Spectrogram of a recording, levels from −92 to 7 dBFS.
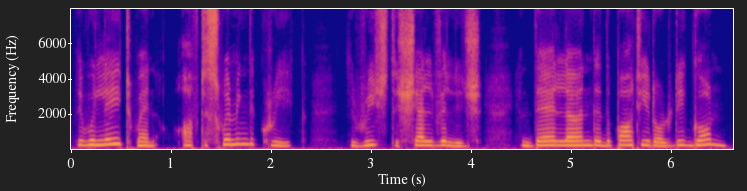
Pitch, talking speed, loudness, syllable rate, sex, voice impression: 235 Hz, 200 wpm, -20 LUFS, 6.2 syllables/s, female, feminine, slightly young, relaxed, slightly weak, soft, raspy, calm, friendly, lively, kind, modest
